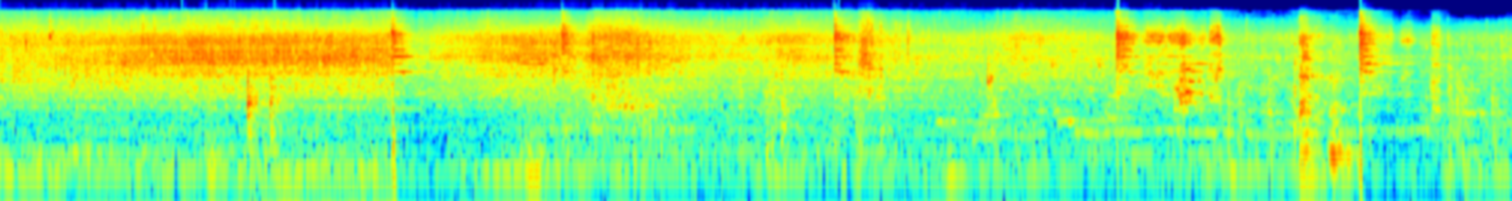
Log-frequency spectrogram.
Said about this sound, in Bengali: এবার একটু গরম জল করে রেখেছিলাম গরম জলটা দিয়ে দিলাম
